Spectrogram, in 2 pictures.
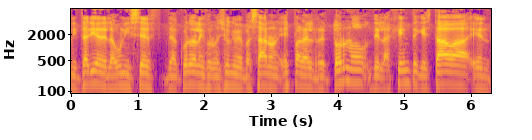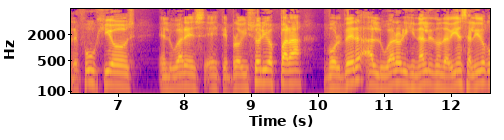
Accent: Paraguay; como paraguayos y sobre todo como habitantes de Asunción

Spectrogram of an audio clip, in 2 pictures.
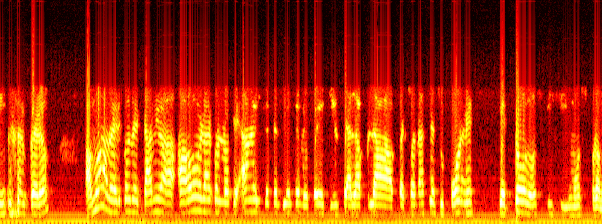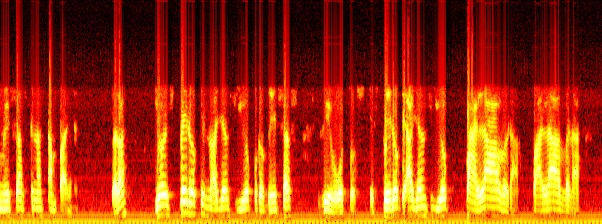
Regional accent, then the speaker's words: Paraguay

